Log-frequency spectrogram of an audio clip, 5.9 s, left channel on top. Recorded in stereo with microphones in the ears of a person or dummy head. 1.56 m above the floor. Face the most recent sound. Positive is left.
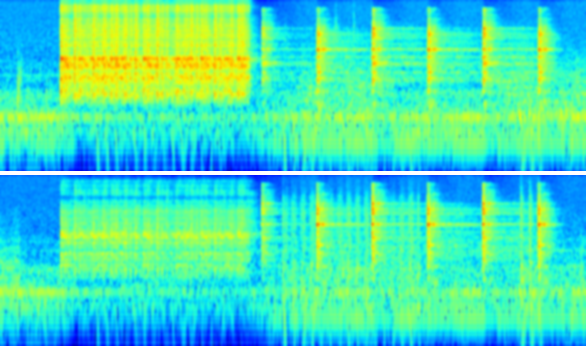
turn(degrees=-70)  # may be behind; listen again after turning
